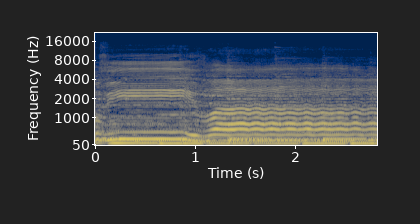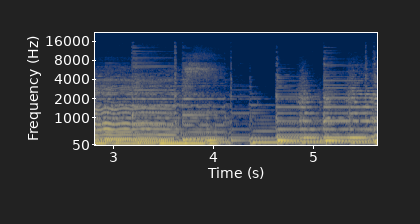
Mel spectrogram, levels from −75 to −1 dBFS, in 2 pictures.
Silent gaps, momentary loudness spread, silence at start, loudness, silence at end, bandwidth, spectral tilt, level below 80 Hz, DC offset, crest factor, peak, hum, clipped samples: none; 9 LU; 0 s; -17 LUFS; 0 s; 14 kHz; -6 dB/octave; -50 dBFS; under 0.1%; 16 dB; -2 dBFS; none; under 0.1%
